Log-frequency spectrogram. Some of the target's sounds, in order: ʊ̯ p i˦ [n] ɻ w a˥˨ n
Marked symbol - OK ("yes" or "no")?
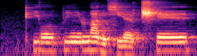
no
